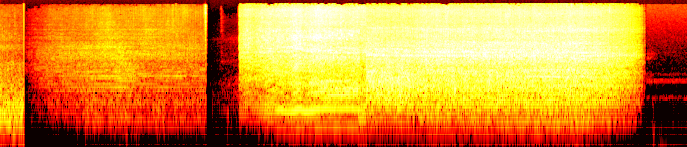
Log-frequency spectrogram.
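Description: ATV engines running under heavy wind rush on a helmet-mounted camera's microphone. A quieter stretch of engine sound breaks off about three seconds in, then a loud stretch follows in which the engine's pitch rises and falls, ending abruptly shortly before the end.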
